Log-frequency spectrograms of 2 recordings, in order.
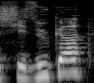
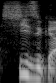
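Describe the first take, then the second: First: The second syllable is stressed. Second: The first syllable is higher in pitch. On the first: The speaker calls it wrong. "English speakers we like to put the emphasis on the second um the second syllable" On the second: The speaker calls it right. "I think it's actually higher on the she sound"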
